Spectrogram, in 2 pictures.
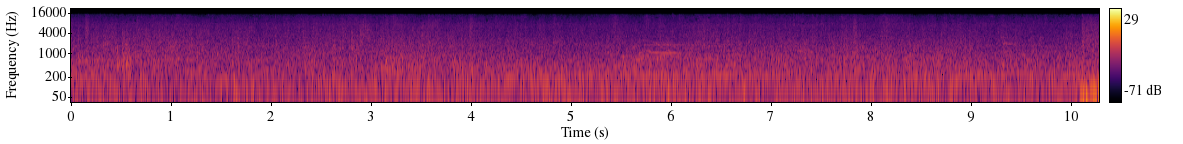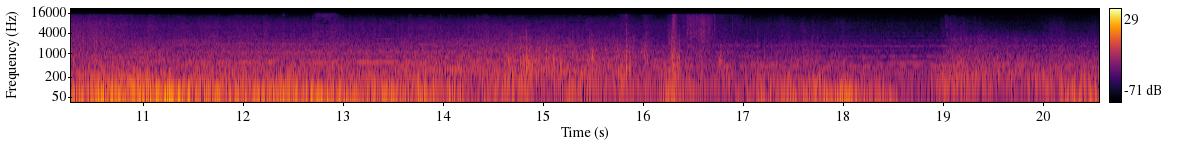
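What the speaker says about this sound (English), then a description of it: "The thunder sounded much too close and full of angry power." Rain and rolling thunder inside the video game What Remains of Edith Finch, a steady wash of rainfall that swells into a heavier, booming rumble midway before easing back down.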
